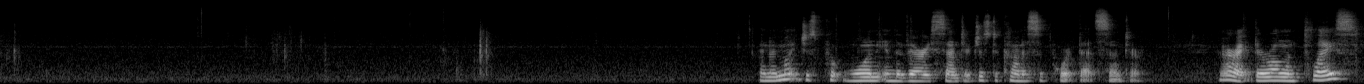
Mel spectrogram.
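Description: Fingers press and tap lightly on stiff card.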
